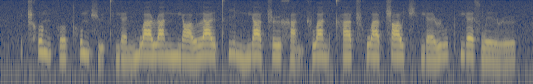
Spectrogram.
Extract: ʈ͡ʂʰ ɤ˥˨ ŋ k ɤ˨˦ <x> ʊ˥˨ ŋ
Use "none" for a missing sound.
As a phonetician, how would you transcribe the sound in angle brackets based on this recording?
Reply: kʰ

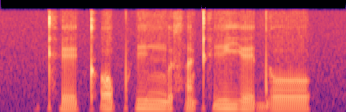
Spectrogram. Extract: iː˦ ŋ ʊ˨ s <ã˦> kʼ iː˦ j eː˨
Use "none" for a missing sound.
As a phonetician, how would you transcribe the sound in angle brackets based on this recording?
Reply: ã˨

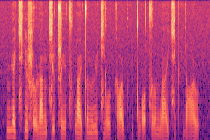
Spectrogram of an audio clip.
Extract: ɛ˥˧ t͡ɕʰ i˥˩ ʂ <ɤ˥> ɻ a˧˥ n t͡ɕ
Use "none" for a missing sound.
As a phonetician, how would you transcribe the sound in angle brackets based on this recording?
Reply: ɤ̰˨˩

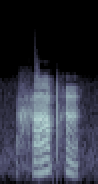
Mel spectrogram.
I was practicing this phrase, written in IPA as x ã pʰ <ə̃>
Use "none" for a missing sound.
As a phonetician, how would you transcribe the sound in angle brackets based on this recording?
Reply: ə̃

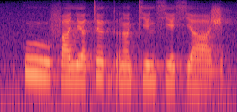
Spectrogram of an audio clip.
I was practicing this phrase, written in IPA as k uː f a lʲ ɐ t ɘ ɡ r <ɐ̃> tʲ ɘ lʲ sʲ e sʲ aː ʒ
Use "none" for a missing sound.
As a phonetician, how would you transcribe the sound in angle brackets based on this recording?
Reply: ɐ̃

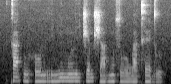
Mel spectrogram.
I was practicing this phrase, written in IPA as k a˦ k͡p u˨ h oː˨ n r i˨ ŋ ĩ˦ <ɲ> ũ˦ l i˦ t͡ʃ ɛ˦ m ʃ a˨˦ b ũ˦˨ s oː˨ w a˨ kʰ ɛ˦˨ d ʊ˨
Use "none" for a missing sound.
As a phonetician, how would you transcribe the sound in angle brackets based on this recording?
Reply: m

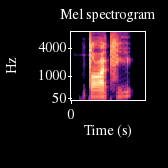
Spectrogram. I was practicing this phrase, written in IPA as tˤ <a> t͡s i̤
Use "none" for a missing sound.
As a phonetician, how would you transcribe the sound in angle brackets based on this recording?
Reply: a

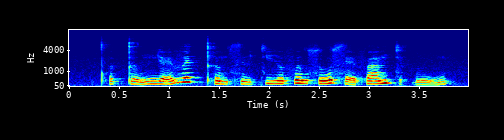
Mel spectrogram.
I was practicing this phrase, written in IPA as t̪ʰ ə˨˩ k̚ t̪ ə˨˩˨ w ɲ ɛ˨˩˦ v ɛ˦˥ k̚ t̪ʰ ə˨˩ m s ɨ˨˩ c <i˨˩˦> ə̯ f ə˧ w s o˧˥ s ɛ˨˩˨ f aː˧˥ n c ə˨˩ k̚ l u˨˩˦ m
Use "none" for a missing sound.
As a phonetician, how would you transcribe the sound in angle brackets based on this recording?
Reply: i˧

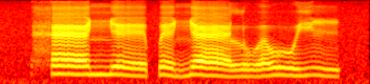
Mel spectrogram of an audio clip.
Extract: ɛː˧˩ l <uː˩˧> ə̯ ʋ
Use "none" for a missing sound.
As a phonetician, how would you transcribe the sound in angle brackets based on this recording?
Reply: u˩˧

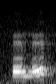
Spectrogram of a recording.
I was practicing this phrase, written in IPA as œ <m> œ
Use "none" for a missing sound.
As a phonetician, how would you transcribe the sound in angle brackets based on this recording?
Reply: m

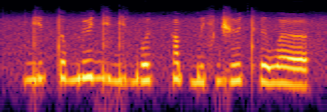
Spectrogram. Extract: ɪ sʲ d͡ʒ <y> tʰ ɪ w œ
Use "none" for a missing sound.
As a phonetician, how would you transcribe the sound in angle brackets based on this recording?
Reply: y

